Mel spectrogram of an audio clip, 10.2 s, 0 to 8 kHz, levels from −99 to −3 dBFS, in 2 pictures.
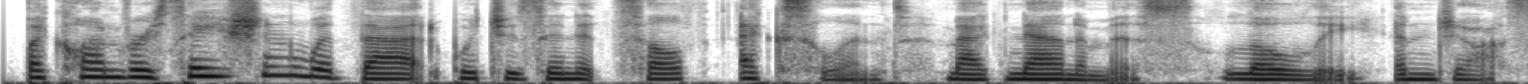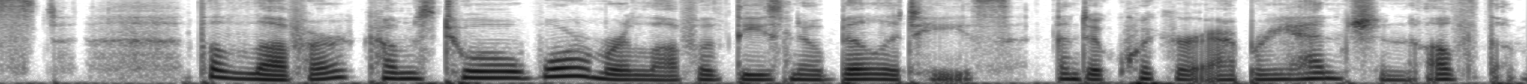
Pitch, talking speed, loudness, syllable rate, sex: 200 Hz, 170 wpm, -18 LUFS, 5.5 syllables/s, female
